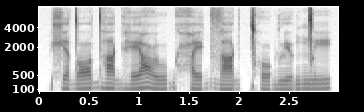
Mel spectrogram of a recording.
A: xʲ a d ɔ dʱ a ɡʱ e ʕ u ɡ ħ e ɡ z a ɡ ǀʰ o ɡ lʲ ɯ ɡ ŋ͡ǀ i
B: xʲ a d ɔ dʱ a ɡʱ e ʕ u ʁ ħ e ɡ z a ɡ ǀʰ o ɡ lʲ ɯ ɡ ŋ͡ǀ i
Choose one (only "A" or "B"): A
